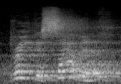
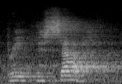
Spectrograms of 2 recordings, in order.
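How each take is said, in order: First: Higher, disbelieving repeat of the charge; pitched-up, incredulous query; incredulous echo. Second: Said in the usual way. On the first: Acted. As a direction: throw it back as an astonished question.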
